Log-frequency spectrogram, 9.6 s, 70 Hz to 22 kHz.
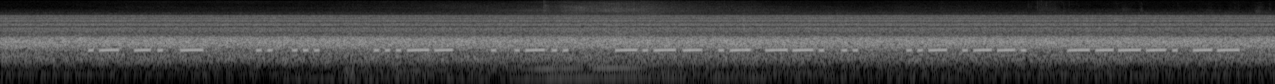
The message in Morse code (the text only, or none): ANT IS 3 EL YAGI UP 9M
